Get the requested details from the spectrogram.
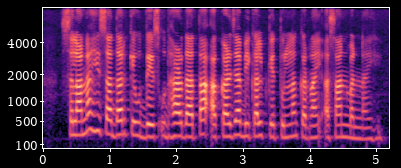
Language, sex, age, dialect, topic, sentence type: Magahi, female, 56-60, Western, banking, statement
